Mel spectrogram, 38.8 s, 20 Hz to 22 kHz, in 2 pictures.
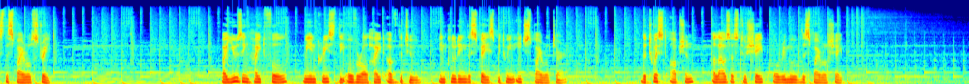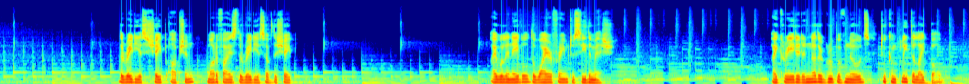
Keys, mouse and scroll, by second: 5.3-12.0 drag, 12.2 ctrl+z, 13.9-19.3 drag, 19.5 ctrl+z, 19.8-20.2 scroll up 6, 20.2 middle click, 21.2 middle click, 21.2-21.9 scroll down 2, 23.3-27.7 drag, 27.9 ctrl+z, 28.5 click, 28.6 middle drag, 29.6-31.6 drag, 32.4-33.4 drag, 33.7 middle click, 34.5 click.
